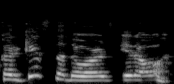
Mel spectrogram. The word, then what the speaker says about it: conquistador: I'm going, conquista. Yes. The teacher said, no, Gilbert, it's conquistador.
